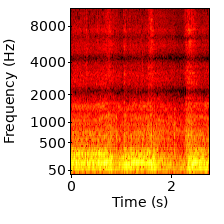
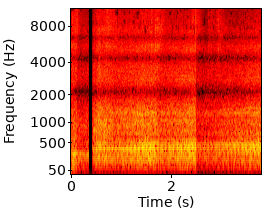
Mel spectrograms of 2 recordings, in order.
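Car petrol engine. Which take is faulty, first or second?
second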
